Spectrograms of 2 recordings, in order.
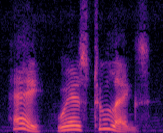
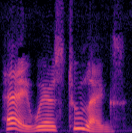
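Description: First: High, slow calling out; coyote pups calling. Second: Coyote pups calling. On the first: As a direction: call out for the missing child. Pups ask again. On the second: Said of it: "Her pups said". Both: A narrator's reading.

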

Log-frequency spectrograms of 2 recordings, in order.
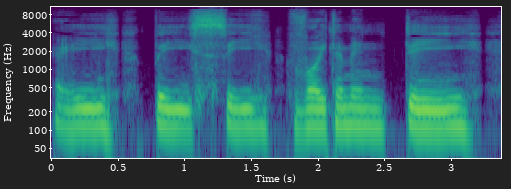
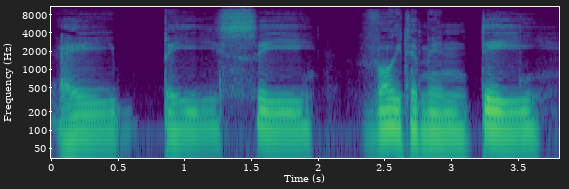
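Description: First: Slow, louder chant; chanted, force out the spell. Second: Soft, slow chant; chanted, murmur it like a spell. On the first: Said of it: "he repeated to himself". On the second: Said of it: "he repeated to himself, as though the words were a spell". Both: Acted.

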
